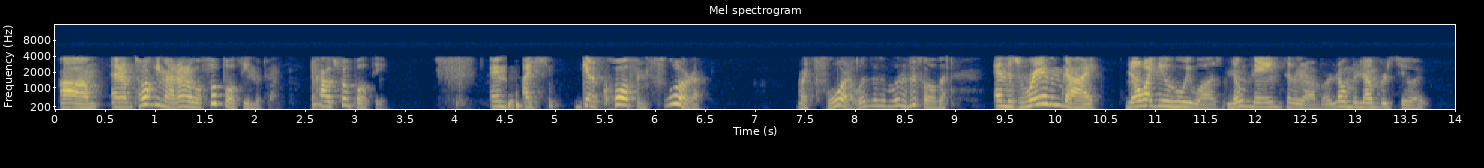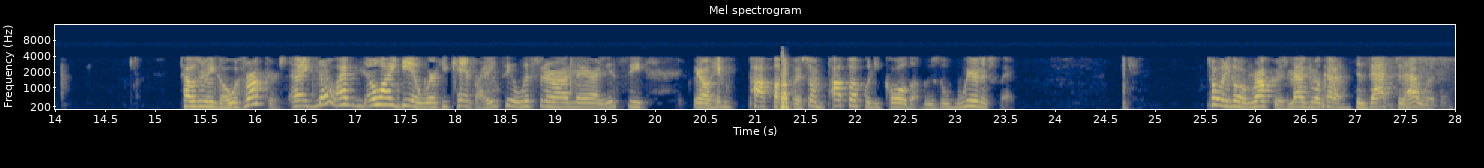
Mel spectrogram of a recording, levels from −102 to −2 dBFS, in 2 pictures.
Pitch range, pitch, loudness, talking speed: 180-245 Hz, 205 Hz, -25 LUFS, 240 wpm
